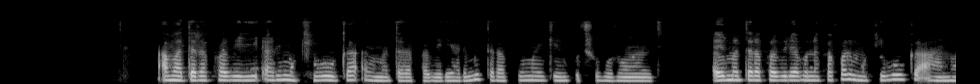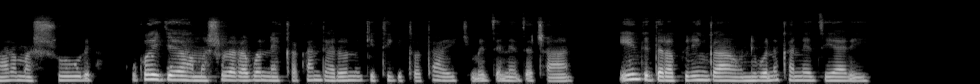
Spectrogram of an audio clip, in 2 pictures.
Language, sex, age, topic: Rundi, female, 36-49, education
